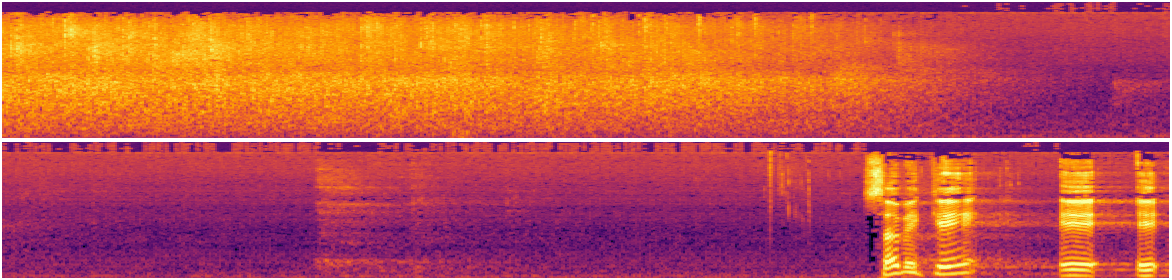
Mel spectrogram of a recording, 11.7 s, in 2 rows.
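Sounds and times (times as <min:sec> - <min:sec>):
audience applause: 0:00.0 - 0:04.9
speech: 0:10.2 - 0:11.6.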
